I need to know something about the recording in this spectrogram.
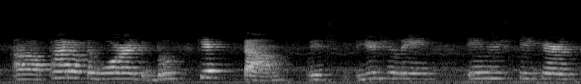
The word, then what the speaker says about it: bruschetta: a which is a part of the word bruschetta which usually english speakers pronounce if we take off the h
